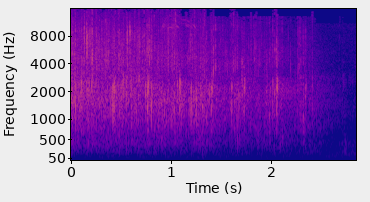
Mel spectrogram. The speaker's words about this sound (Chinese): 好不好，我们一同为我们牧者同工们一同来鼓掌好不好？真的是真的为他们感谢神，感谢我们的同工跟牧者。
